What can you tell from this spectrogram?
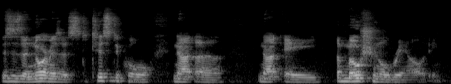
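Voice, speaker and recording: The speaker is male. His voice sits at a medium pitch. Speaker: debate coach. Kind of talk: spoken critique of student debate. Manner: halting, many fillers.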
